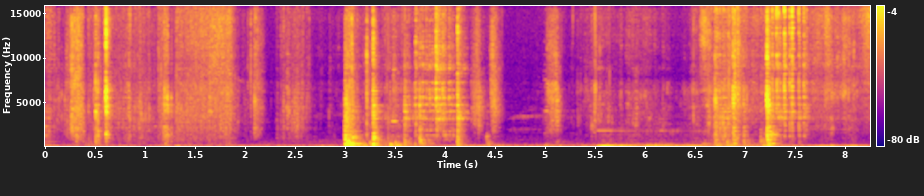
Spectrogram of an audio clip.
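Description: Thin black metal trellis tubes clinking and knocking together as they are handled and fitted, a few scattered sharp taps with the loudest knock about three seconds in.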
